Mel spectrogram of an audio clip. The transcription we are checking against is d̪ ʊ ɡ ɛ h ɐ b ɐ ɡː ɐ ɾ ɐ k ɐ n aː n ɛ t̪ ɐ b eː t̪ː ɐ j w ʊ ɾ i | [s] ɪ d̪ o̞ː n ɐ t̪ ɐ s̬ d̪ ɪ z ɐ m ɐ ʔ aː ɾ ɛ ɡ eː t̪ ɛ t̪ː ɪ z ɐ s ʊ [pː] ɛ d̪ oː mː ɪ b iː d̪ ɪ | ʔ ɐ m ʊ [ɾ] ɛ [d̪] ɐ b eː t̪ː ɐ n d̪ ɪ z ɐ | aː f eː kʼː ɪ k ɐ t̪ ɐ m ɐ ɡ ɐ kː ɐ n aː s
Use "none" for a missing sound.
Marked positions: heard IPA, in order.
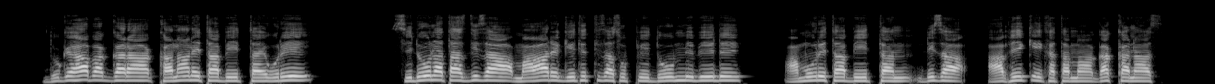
s, pː, ɾ, t̪

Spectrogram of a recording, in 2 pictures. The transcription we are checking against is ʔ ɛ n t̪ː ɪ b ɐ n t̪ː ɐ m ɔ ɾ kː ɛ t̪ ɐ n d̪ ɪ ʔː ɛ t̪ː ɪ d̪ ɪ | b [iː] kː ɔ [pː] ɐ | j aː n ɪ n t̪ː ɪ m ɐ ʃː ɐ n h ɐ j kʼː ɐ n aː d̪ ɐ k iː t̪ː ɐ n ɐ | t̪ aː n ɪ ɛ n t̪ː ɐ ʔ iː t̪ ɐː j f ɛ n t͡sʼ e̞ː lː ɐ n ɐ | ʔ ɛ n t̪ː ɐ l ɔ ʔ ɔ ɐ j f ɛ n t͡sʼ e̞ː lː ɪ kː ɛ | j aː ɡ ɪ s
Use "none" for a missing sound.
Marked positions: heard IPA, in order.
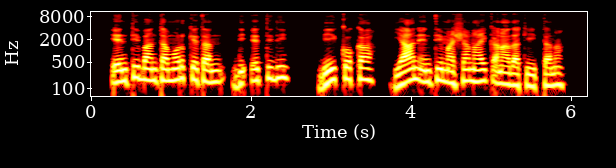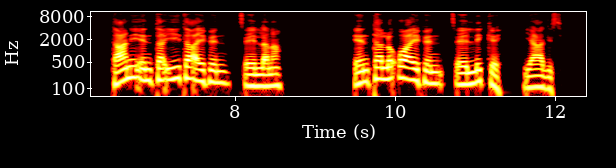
iː, kː

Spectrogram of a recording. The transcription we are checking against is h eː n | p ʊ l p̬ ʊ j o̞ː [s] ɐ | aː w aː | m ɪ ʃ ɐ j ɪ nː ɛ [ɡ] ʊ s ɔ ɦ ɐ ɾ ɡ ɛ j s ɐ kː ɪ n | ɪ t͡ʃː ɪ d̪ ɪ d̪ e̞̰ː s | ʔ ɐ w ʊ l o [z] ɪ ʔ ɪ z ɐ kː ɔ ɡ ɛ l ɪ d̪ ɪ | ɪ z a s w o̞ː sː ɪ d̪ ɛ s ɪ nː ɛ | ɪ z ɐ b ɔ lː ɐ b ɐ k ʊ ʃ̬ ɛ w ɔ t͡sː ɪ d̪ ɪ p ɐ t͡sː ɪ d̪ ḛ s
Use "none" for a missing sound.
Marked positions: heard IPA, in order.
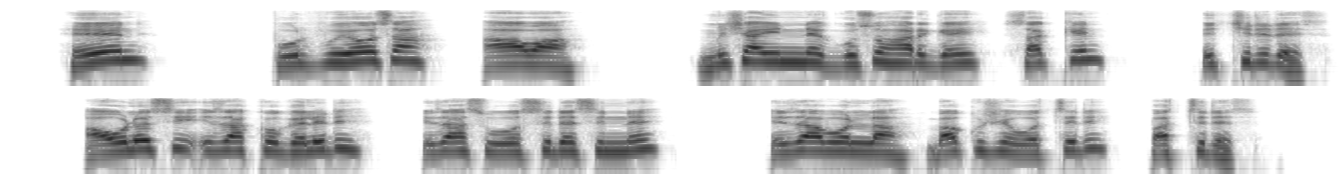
s, ɡ, s

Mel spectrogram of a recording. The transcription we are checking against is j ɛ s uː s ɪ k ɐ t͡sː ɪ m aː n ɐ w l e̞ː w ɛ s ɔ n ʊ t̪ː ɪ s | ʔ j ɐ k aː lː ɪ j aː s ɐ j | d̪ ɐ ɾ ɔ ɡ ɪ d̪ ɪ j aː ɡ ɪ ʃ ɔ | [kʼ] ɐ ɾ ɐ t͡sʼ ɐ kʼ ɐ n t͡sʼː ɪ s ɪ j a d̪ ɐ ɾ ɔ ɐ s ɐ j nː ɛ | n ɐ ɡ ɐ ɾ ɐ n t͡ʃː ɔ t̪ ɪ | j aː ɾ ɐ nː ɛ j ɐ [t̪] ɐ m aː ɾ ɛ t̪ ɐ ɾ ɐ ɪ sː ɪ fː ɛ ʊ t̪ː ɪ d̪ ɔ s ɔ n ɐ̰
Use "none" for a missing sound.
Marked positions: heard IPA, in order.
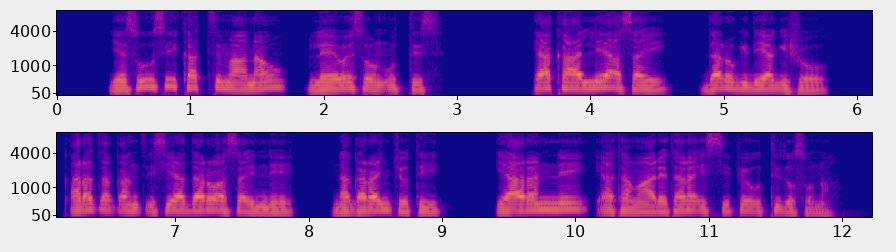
kʼ, t̪

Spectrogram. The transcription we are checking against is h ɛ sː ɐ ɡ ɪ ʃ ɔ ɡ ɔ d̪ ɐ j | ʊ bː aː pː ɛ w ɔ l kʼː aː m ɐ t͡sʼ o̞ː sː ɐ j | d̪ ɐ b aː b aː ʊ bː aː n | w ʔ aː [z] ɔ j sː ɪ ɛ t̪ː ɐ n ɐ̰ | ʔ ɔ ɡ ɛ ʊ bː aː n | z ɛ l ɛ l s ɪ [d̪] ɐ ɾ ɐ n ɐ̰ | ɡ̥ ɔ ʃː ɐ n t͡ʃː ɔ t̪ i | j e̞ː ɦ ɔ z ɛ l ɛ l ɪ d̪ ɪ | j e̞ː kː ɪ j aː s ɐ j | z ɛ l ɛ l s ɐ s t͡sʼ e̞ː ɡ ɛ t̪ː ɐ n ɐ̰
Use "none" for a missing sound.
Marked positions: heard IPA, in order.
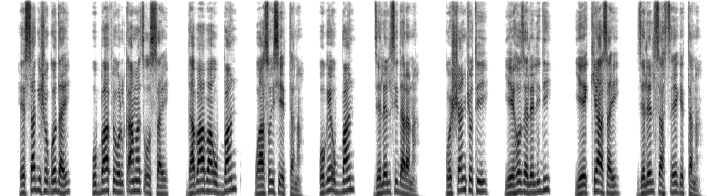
s, d̪

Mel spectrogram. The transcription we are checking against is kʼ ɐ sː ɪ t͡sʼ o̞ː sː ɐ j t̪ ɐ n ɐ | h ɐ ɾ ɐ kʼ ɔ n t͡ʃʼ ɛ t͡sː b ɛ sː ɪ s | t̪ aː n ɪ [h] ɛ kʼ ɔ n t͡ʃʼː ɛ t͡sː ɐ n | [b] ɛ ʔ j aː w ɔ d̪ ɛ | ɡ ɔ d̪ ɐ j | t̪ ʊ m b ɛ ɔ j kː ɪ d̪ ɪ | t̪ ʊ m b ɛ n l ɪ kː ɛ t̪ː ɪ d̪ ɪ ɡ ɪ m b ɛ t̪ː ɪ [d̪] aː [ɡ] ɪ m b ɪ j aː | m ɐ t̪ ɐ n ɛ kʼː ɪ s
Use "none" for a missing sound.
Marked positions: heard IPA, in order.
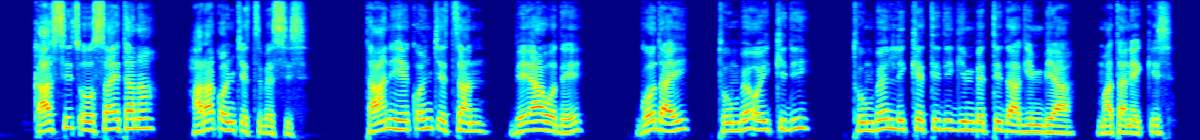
h, b, d̪, ɡ

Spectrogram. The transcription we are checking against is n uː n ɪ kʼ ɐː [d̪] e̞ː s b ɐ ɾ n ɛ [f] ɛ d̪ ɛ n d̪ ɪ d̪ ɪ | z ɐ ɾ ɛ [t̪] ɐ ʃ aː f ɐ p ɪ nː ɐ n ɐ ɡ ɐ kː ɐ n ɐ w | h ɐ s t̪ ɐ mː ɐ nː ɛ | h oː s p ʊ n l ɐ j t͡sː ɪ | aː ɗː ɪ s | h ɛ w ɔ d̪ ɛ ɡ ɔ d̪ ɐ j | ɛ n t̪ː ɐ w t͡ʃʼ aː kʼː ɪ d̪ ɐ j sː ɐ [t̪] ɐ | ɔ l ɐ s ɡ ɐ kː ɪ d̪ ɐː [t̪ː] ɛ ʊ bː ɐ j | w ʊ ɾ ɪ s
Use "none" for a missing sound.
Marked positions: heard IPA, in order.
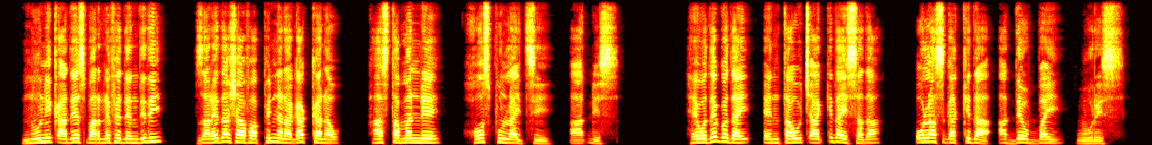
d̪, f, d̪, d̪, d̪ː

